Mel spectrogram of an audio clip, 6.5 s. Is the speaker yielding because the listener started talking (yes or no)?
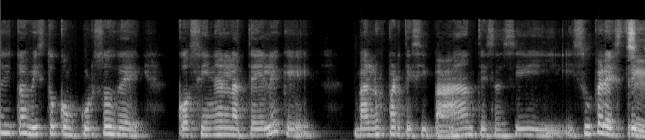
yes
